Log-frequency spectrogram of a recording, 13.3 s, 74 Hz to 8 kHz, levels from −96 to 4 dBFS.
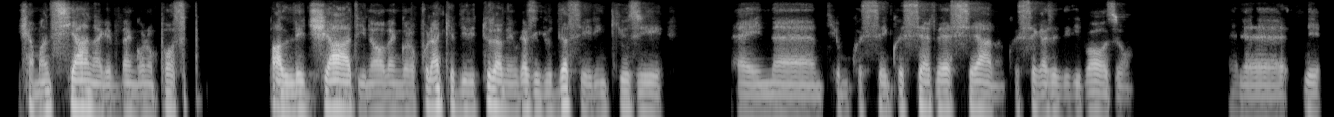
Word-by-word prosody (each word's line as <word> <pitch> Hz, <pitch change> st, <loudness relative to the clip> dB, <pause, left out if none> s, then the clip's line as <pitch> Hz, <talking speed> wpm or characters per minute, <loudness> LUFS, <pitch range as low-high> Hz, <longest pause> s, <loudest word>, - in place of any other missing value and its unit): diciamo 100 Hz, -, -3 dB
anziana 105 Hz, -1 st, +5 dB
che 90 Hz, 0 st, -4 dB
vengono 95 Hz, +1 st, -5 dB
un 90 Hz, -, -9 dB
po' -, -, -2 dB
spalleggiati, 100 Hz, 0 st, +4 dB
no. 100 Hz, +1 st, -2 dB
Vengono 95 Hz, 0 st, -5 dB
pure 115 Hz, -, 0 dB
anche 120 Hz, -1 st, +2 dB
addirittura 105 Hz, +2 st, +1 dB
nei 95 Hz, -1 st, -6 dB
casi 100 Hz, 0 st, -1 dB
più 100 Hz, +1 st, -7 dB
drastici 105 Hz, -2 st, 0 dB
rinchiusi, 100 Hz, 0 st, -5 dB, 0.7 s
ehm, 95 Hz, -1 st, -4 dB
in 95 Hz, +1 st, -7 dB
ehm, 90 Hz, -2 st, -3 dB, 0.2 s
in 95 Hz, -1 st, -17 dB
queste -, -, -8 dB
in -, -, -7 dB
queste 100 Hz, -, -2 dB
RSA, 105 Hz, 0 st, 0 dB
in 85 Hz, -1 st, -16 dB
queste -, -, -8 dB
case 95 Hz, 0 st, -5 dB
di 90 Hz, +1 st, -14 dB
riposo. 95 Hz, -3 st, -4 dB, 0.9 s
Ed 95 Hz, -2 st, -21 dB
è 90 Hz, 0 st, -6 dB, 0.2 s
sì 95 Hz, -2 st, -6 dB
95 Hz, 150 wpm, -24 LUFS, 95-100 Hz, 0.9 s, anziana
